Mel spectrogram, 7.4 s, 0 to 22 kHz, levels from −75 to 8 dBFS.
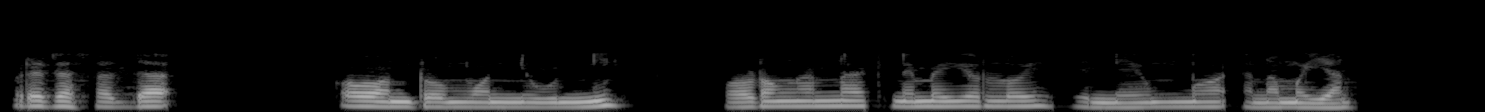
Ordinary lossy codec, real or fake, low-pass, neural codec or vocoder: none; real; 3.6 kHz; none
